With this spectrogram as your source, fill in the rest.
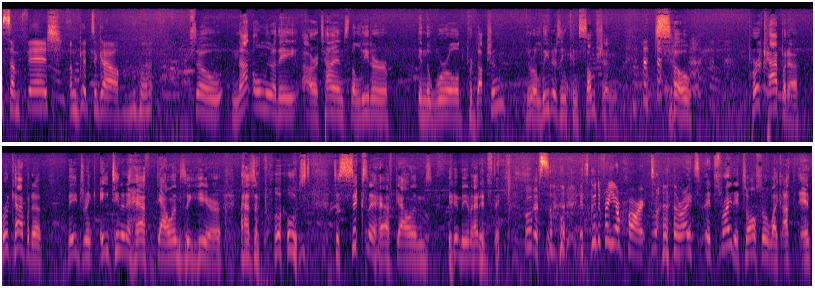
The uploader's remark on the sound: For this episode, I was joined by a friend from Italy who helps to compare and contrast the pavilion with the country. Recorded live as we wandered through the pavilion.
